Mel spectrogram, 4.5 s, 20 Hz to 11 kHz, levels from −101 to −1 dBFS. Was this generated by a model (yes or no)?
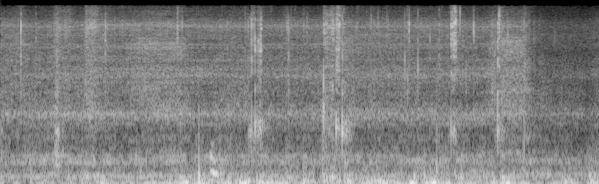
no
